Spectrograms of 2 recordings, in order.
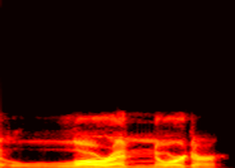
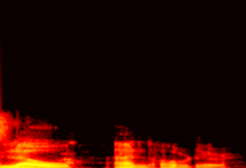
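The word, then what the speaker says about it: law and order: okay whatever uh Christian don't say Lauren order Lauren order oh la I get it using the saying the first word is l that's low and order thank you yes yes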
